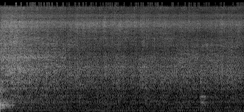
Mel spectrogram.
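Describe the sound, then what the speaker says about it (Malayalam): Fish pieces fry steadily in hot oil in a pan for a fish curry, giving a continuous bright sizzle that eases slightly over a few seconds, with a brief stir or clink near the end and no voices. "എണ്ണ ചൂടായ ശേഷം മീൻ ഇതിലേക്ക് ഇട്ട് കൊടുക്കാം തിരിച്ചും മറിച്ചും ഇട്ട് വറുത്തെടുത്ത് മാറ്റി വെക്കാം"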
